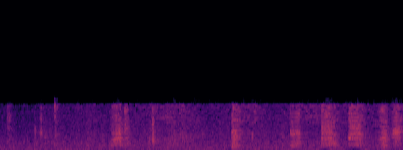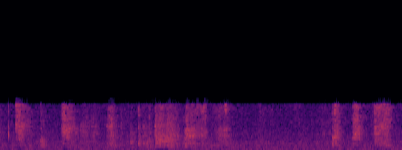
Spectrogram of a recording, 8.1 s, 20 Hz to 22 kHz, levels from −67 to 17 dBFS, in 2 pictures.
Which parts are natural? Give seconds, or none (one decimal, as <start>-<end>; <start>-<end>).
0.0-2.1; 3.0-5.6; 6.1-8.1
